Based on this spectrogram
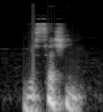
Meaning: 1. The act or an instance of receding or withdrawing 2. A period of low temperatures that causes a reduction in species; ice age 3. A period of reduced economic activity
- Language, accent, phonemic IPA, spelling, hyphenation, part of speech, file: English, Southern England, /ɹɪˈsɛʃn̩/, recession, re‧ces‧sion, noun, LL-Q1860 (eng)-recession.wav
